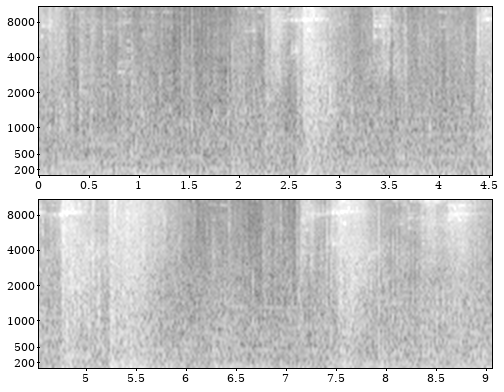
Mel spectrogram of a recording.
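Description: Blades swish and slash in a fight.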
